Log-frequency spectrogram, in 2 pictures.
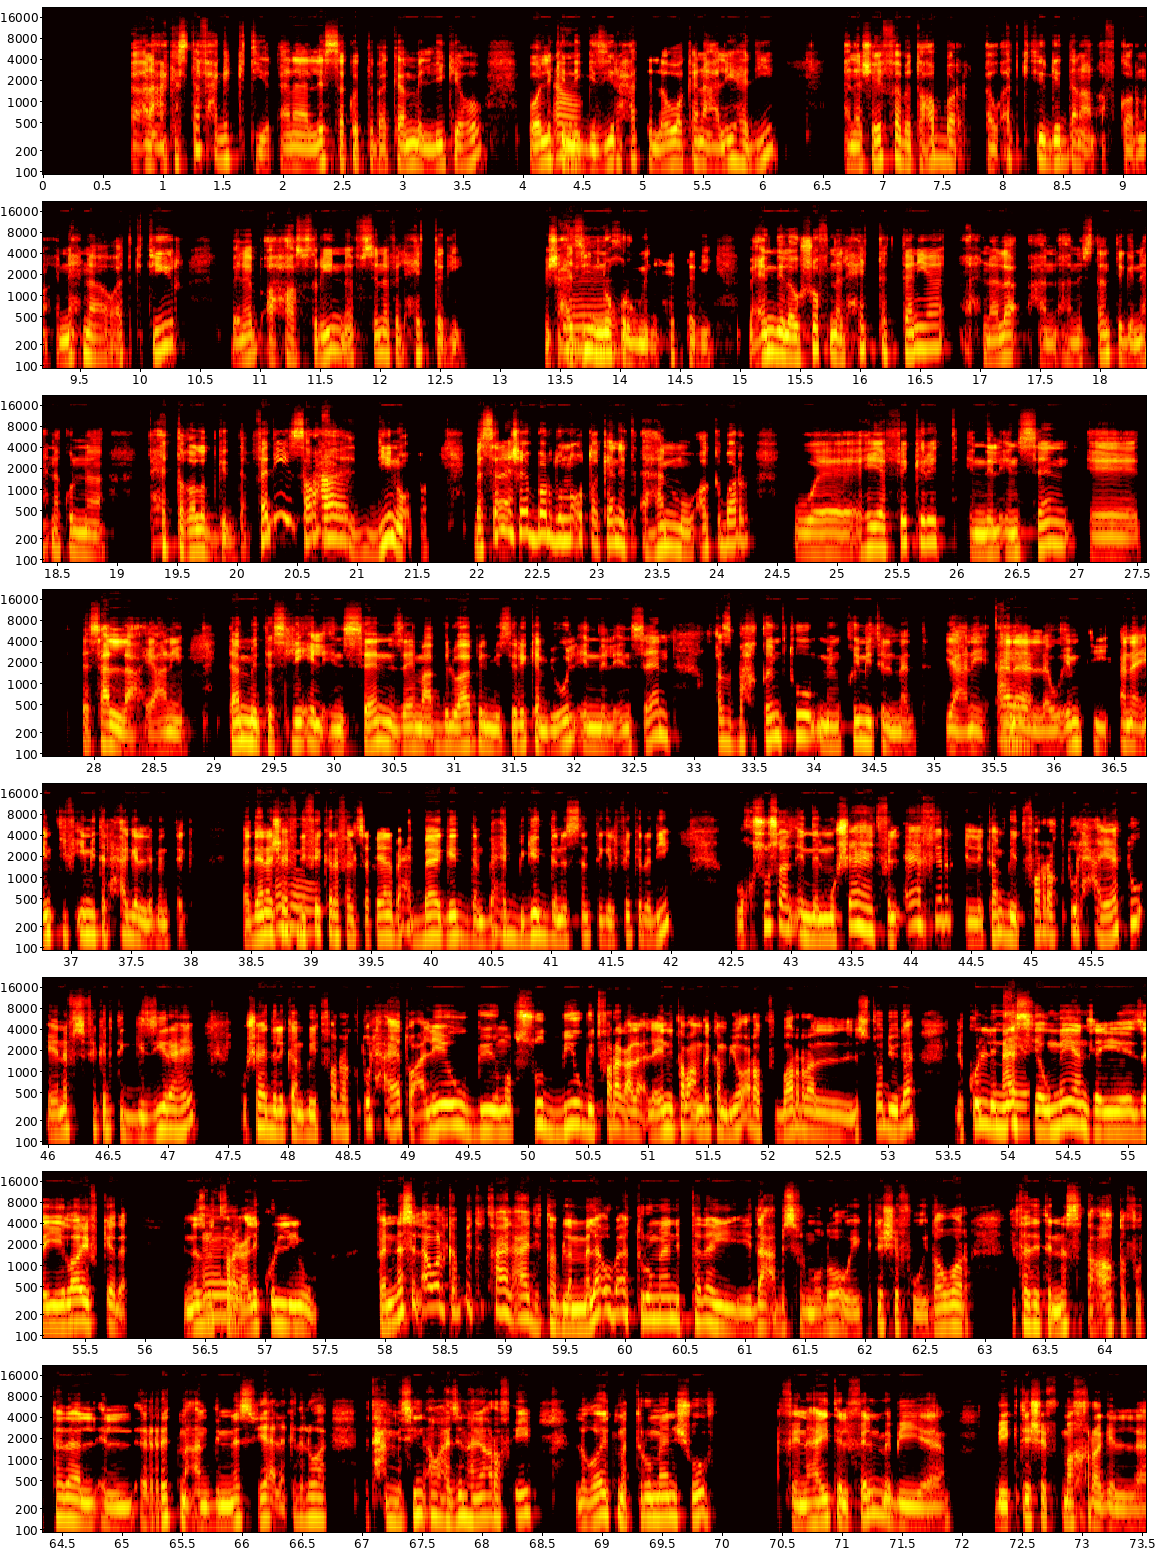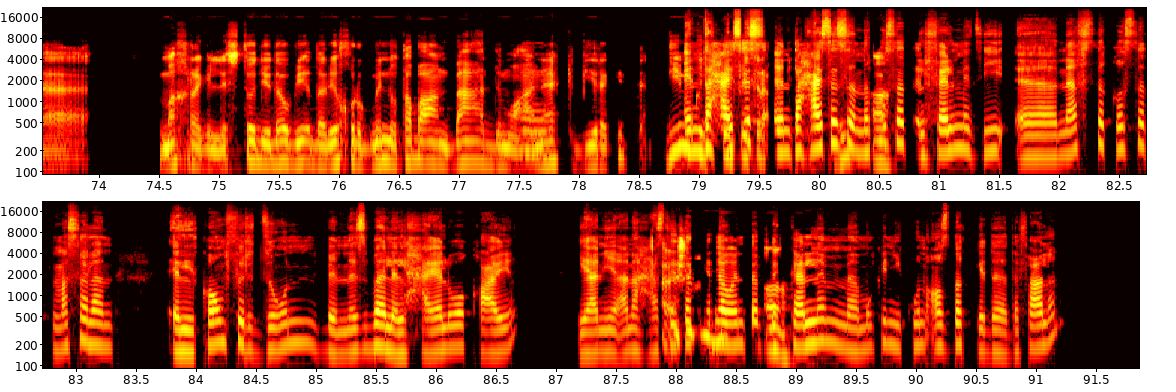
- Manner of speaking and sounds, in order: in English: "لايڤ"; in English: "الريتم"; in English: "الcomfort zone"; tapping; unintelligible speech
- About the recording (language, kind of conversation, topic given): Arabic, podcast, ما آخر فيلم أثّر فيك وليه؟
